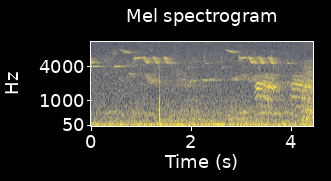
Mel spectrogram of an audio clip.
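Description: A spring dawn chorus of many resident and migrant birds calling and singing at once in a deciduous oak woodland in the West Country, with harsh crow-like caws among higher chirps and warbling phrases, layered and continuous over a steady outdoor background.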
